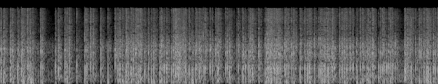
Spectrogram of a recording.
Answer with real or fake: real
